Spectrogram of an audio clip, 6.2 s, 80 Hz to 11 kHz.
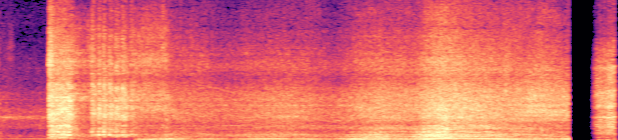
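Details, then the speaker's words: Toyota Soarer/Lexus SC400 V8 that sat a few days and began stalling: idle wanders, dipping and surging as if about to stall; owner suspects sticky idle speed control stepper motor bearings, air leak possible. "however in this case my thoughts are that the stepper motor bearings are getting a bit sticky and they were actually on my list of hey we should just do them anyway"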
